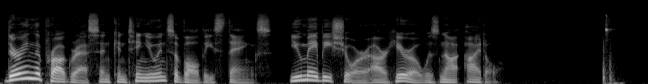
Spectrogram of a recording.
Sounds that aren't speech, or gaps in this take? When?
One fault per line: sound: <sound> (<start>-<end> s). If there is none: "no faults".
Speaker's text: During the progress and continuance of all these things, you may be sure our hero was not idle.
sound: squeak (6.0-6.3 s)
